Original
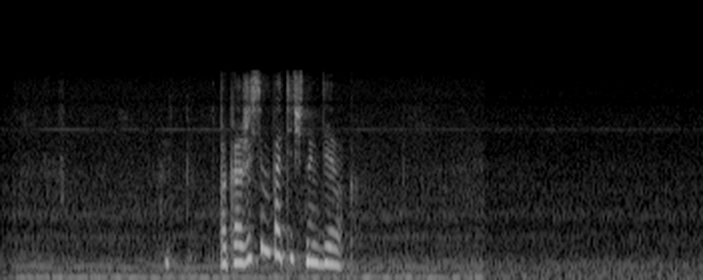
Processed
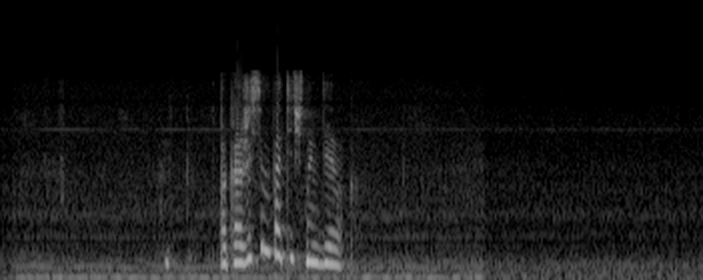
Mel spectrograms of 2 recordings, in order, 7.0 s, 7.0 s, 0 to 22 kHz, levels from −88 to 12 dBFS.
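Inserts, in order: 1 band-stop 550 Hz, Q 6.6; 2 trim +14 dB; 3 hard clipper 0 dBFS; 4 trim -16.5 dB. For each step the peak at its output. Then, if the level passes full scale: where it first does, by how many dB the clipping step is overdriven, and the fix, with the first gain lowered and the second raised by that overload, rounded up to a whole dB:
-11.0 dBFS, +3.0 dBFS, 0.0 dBFS, -16.5 dBFS; step 2, 3.0 dB; step 2 +11 dB, step 4 -13.5 dB

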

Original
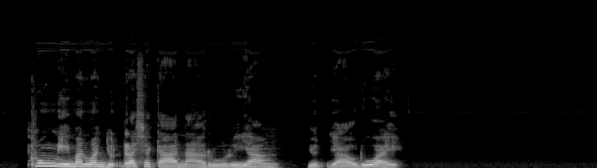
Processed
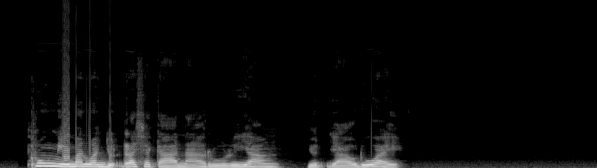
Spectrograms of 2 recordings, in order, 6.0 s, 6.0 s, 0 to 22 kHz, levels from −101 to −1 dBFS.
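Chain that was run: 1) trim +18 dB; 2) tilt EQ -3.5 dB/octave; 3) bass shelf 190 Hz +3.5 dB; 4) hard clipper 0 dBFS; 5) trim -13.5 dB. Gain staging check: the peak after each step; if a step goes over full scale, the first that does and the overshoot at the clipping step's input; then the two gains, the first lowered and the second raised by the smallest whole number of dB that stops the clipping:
-1.5 dBFS, +2.5 dBFS, +3.0 dBFS, 0.0 dBFS, -13.5 dBFS; step 2, 3.0 dB; step 1 +15 dB, step 5 -10.5 dB

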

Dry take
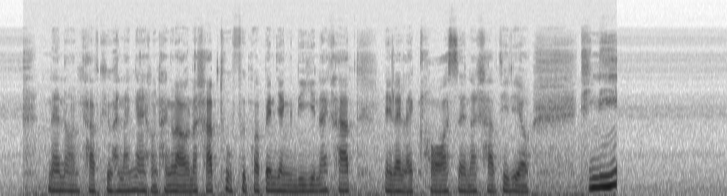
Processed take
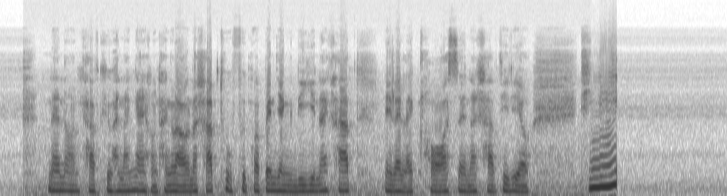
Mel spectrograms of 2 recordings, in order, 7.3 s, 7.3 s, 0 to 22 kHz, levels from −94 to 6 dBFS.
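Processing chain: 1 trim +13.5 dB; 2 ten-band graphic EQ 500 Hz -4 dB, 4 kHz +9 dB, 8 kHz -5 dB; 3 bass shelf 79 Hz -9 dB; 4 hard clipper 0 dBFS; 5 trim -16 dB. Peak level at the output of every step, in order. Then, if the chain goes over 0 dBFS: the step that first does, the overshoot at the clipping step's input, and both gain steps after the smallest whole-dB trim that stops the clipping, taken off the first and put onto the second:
+11.0 dBFS, +10.5 dBFS, +9.5 dBFS, 0.0 dBFS, -16.0 dBFS; step 1, 9.5 dB; step 1 +3.5 dB, step 5 -6 dB

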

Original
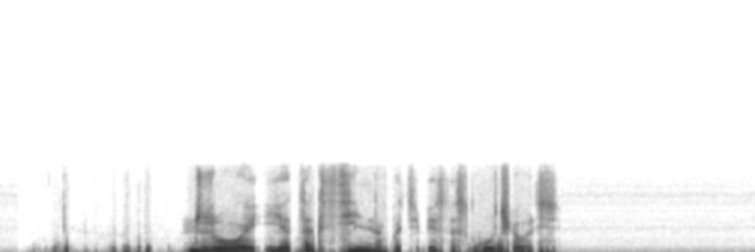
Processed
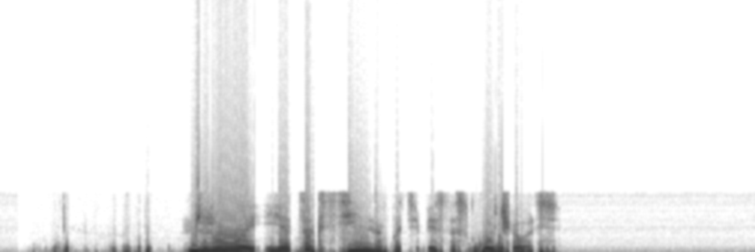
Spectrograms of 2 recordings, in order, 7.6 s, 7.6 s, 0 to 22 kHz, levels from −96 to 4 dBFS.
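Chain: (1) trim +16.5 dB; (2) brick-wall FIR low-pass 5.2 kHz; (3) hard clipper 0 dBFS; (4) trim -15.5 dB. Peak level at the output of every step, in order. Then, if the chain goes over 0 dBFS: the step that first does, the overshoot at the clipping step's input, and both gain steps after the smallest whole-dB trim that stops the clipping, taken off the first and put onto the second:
+9.0 dBFS, +9.0 dBFS, 0.0 dBFS, -15.5 dBFS; step 1, 9.0 dB; step 1 +7.5 dB, step 4 -6.5 dB

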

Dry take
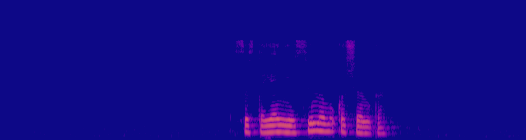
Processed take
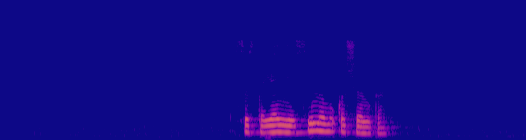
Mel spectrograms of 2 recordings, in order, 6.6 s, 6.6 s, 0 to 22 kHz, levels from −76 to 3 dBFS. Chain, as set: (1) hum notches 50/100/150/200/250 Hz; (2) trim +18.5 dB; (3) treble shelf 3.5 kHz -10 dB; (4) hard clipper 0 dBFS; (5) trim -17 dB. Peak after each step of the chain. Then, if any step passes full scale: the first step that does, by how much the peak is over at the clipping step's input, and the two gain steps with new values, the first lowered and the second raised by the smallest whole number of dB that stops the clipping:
-24.0 dBFS, -5.5 dBFS, -5.5 dBFS, -5.5 dBFS, -22.5 dBFS; nothing clips

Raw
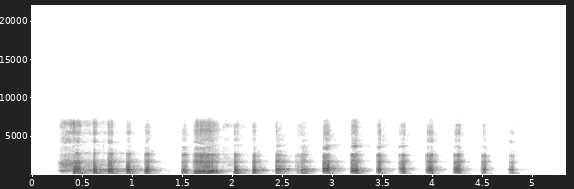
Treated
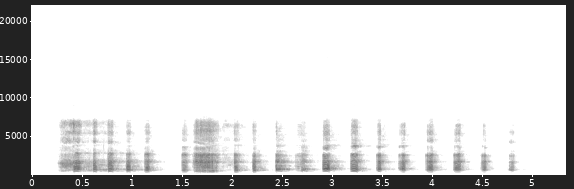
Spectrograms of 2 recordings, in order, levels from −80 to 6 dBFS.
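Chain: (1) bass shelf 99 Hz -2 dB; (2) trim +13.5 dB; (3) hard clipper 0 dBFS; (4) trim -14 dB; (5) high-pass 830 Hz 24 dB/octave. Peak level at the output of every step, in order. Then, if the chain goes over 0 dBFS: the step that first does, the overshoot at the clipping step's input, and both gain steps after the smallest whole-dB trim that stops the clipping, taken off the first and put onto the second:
-17.5 dBFS, -4.0 dBFS, -4.0 dBFS, -18.0 dBFS, -21.0 dBFS; nothing clips

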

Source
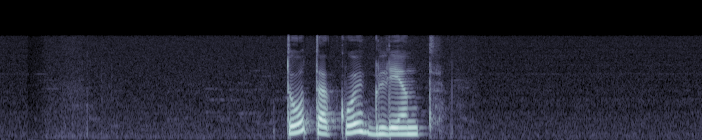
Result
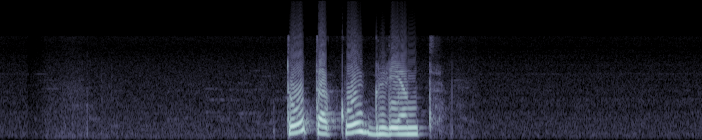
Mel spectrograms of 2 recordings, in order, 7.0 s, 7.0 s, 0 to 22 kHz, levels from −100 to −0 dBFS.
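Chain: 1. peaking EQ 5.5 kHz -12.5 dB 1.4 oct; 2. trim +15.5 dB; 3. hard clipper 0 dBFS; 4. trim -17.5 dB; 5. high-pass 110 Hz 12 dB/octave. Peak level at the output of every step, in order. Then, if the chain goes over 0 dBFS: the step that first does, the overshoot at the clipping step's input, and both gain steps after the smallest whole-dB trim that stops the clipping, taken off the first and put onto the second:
-6.5 dBFS, +9.0 dBFS, 0.0 dBFS, -17.5 dBFS, -13.0 dBFS; step 2, 9.0 dB; step 2 +6.5 dB, step 4 -8.5 dB

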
